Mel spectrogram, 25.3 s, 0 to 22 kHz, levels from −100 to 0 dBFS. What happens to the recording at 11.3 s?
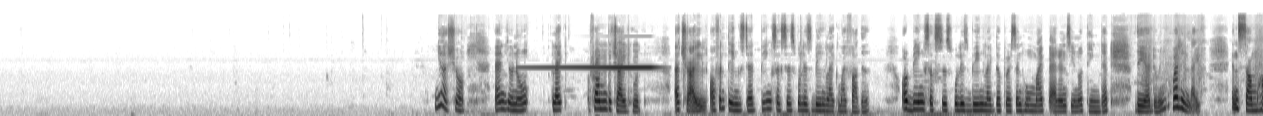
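At 11.3 s the speech is caught in a loudspeaker feedback squeal running from 10.32 to 13.43 s. A microphone is hearing the loudspeaker it drives, and at 2 kHz the loop gain tops one, so that tone feeds itself, swelling over roughly two seconds into a piercing whistle about as loud as the speech. On a spectrogram it appears as a bright horizontal line at 2 kHz; the waveform shows a steadily widening sinusoidal envelope.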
